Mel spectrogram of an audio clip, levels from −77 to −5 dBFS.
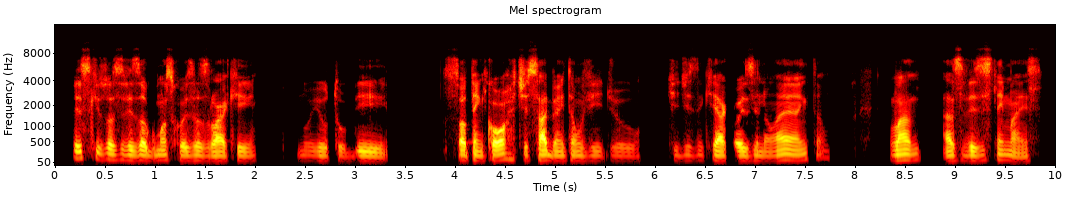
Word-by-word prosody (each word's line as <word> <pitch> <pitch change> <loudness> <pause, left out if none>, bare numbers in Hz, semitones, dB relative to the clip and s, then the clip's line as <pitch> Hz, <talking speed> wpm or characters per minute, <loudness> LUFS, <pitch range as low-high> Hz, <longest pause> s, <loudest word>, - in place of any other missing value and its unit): pesquiso 120 -4 0
às 100 0 0
vezes, 95 -1 -1
algumas 95 +1 +1
coisas 90 -1 -3
lá 85 -1 +4
que, 85 0 -6 0.4
no 90 0 -18
YouTube, 85 -2 -5 0.6
só - - +2
tem - - 0
corte, - - +4
sabe, 90 - +6
ou 85 - -1
então 90 +1 -5
vídeo 85 -1 -12 0.3
que 90 - -11
dizem 95 +1 -12
que - - -3
é - - +8
a 85 - +3
coisa 90 +1 -1
e - - -6
não 85 +2 -5
é, 100 -1 +2
então, 70 - -12 0.6
lá 100 +2 +4 0.3
às 85 +1 +2
vezes 90 +1 0
tem 100 - -3
mais. 80 -4 -5
90 Hz, 185 wpm, -27 LUFS, 85-95 Hz, 0.6 s, é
